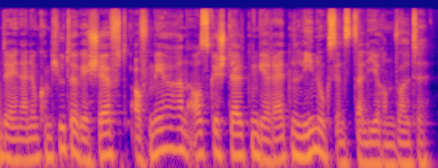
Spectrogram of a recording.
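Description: A man reading a first-person novel aloud in a calm, even storytelling voice. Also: medium pitch. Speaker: narrator. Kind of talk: audiobook narration.

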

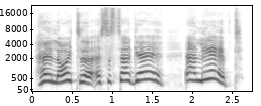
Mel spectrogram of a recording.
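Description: A woman reading the part of an eager young male cosmonaut whose voice leaps up when excited. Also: on the high side, unhurried, no room sound, clean studio sound. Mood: euphoric.

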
